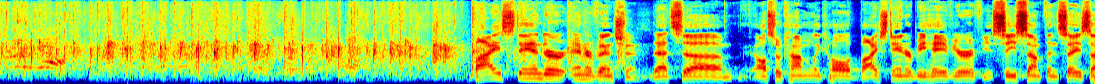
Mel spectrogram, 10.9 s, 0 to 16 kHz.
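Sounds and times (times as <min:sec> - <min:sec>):
audience applause: 0:00.0 - 0:06.3
speech: 0:04.8 - 0:10.9.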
